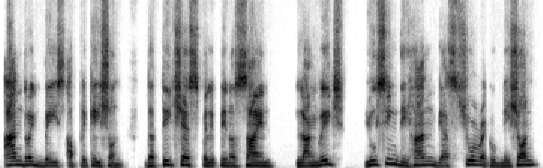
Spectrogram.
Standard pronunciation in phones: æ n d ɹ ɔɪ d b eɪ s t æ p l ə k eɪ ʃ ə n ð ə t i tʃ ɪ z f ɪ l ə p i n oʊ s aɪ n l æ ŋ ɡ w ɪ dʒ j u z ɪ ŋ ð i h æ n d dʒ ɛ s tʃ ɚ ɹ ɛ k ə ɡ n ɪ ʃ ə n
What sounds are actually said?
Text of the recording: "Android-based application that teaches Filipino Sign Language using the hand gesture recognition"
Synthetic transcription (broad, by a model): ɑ n d ɹ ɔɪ d b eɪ s ɑ p l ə k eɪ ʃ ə n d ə t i tʃ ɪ s f ɪ l ə p i n oʊ s aɪ n l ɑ ŋ ɡ w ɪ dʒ j u s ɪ ŋ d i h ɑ n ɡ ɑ s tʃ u ɹ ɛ k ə ɡ n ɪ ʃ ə n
